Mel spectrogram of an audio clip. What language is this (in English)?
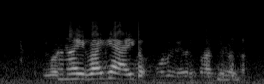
Kannada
